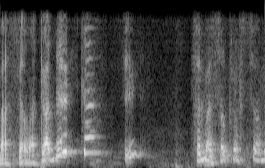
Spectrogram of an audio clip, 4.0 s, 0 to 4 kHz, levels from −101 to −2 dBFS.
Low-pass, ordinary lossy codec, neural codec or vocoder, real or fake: 3.6 kHz; none; codec, 44.1 kHz, 2.6 kbps, DAC; fake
